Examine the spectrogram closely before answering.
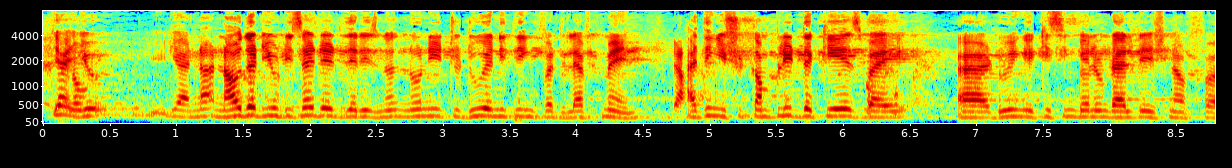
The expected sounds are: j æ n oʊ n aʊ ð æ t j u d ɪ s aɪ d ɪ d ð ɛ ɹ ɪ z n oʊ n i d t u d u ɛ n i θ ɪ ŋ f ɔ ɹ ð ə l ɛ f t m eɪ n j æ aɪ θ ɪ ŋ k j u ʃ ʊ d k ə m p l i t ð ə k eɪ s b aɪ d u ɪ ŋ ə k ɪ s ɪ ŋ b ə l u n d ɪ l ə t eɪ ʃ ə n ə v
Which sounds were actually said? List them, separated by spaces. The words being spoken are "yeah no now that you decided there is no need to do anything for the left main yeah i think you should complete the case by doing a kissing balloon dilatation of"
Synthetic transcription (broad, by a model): j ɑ n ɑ n aʊ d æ t j u d ɪ s aɪ d ɪ d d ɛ ɹ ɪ z n oʊ n i d t u d u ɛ n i t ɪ ŋ f ɔ ɹ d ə l ɛ f t m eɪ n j aɪ t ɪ ŋ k j u ʃ ʊ d k ə m p l i t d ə k eɪ s b aɪ d u ɪ ŋ ə k ɪ s ɪ ŋ b ə l u n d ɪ l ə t eɪ ʃ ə n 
